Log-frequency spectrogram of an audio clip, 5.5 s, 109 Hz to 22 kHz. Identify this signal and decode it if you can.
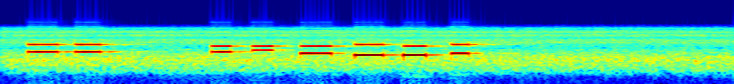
DTMF, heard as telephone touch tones, dialled by hand, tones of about 180 ms, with room echo. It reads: 88 7*4215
